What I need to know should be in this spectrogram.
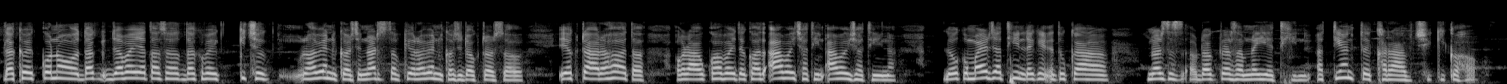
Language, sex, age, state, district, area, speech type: Maithili, female, 18-30, Bihar, Darbhanga, rural, spontaneous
